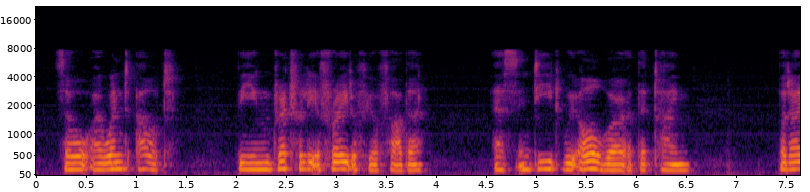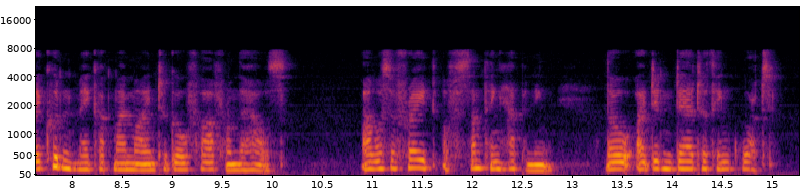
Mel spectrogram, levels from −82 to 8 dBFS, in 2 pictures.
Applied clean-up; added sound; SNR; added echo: none; none; none; none.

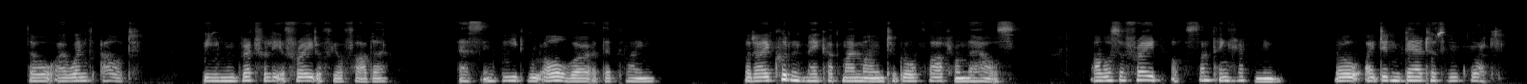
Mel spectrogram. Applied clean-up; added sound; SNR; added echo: neural mask model DeepFilterNet 3.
